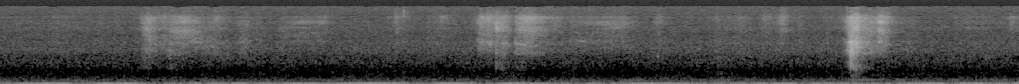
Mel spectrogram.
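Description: Paper rustles softly as pages turn.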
